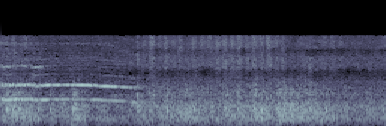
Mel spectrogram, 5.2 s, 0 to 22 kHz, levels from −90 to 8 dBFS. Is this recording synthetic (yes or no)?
yes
